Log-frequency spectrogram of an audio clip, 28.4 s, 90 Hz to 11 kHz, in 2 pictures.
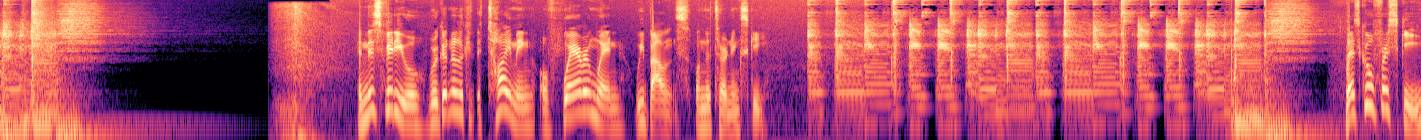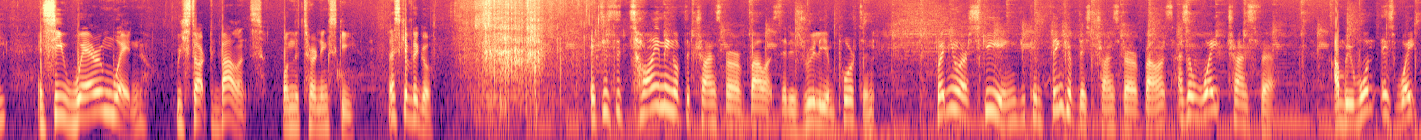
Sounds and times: Music: 0.0 - 1.8, 8.0 - 13.4, 19.8 - 28.4
Speech: 3.6 - 7.7, 13.4 - 18.6, 20.1 - 23.0, 23.6 - 28.4.

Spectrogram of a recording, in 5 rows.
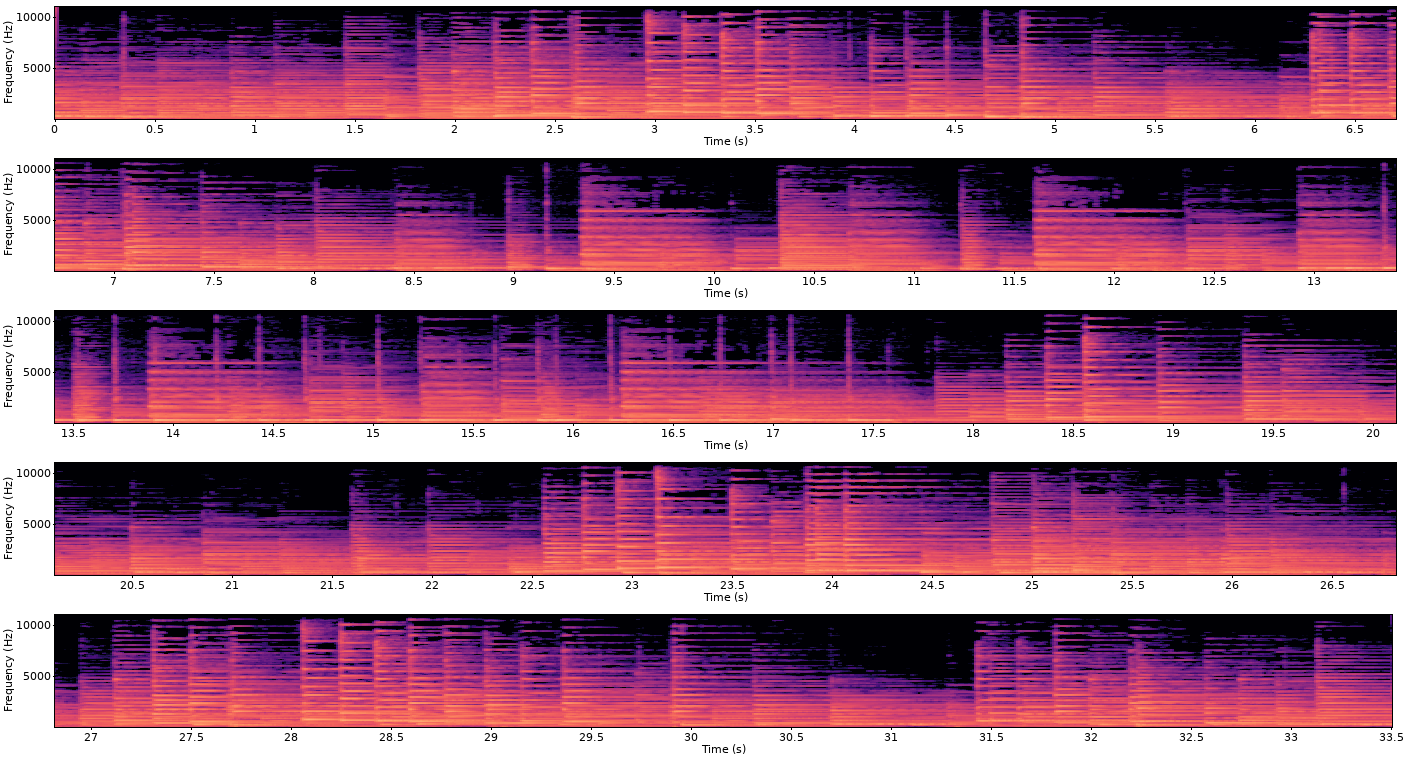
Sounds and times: Electric piano: 0.0 - 33.5.

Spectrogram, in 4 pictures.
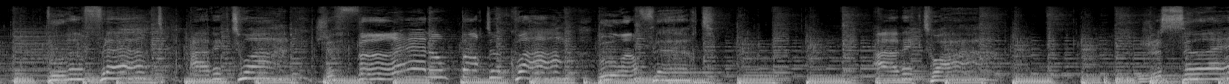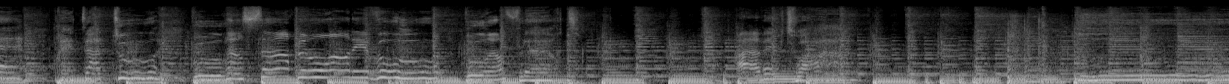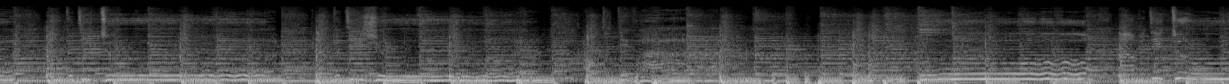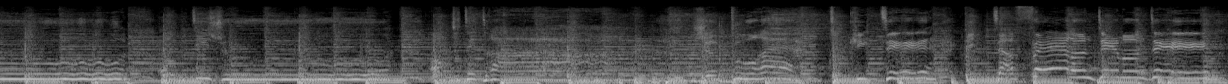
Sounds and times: Music: 0.0 - 49.1.

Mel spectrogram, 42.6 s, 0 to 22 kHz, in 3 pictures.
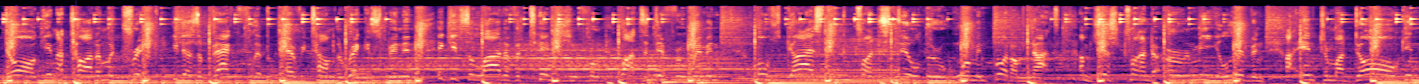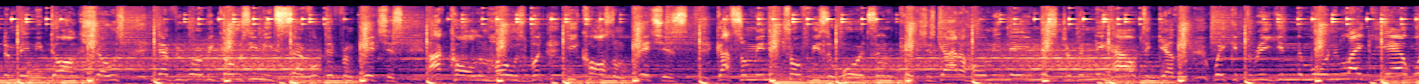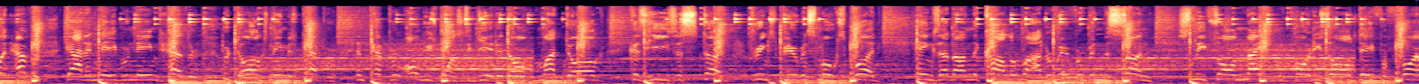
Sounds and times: Music: 0.0 - 42.5.

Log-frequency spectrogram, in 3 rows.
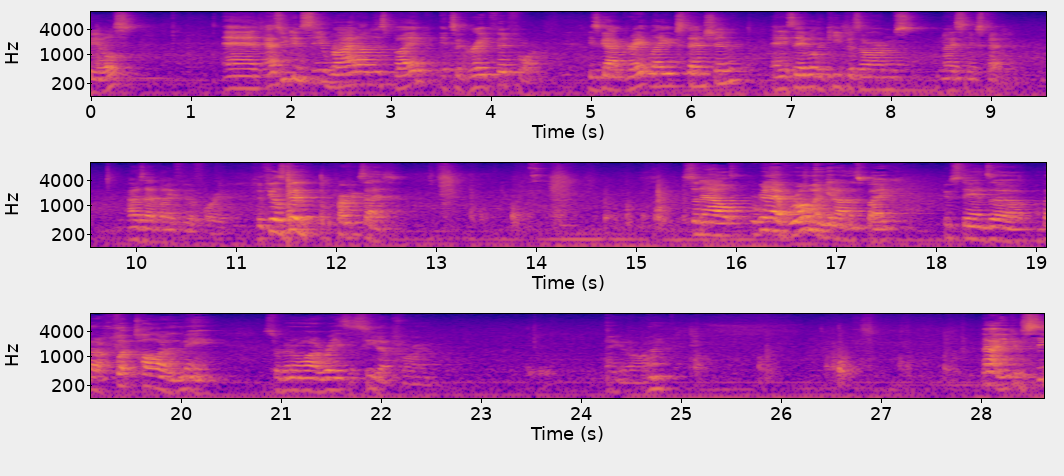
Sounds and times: Speech: 0.0 - 0.5, 1.3 - 9.3, 9.9 - 12.7, 15.5 - 22.6, 24.2 - 25.0, 28.0 - 28.6.

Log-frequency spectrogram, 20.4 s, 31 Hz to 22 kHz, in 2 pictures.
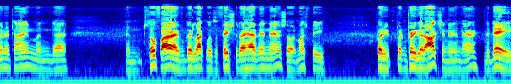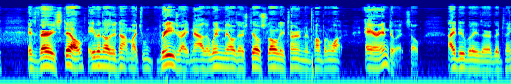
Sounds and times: Speech: 0.0 - 1.4, 2.5 - 6.5, 7.5 - 18.6, 19.2 - 20.4.

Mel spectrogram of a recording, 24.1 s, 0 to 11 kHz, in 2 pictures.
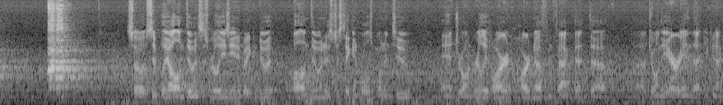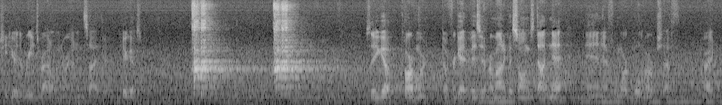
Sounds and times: Speech: 2.2 - 14.4, 18.2 - 24.0.

